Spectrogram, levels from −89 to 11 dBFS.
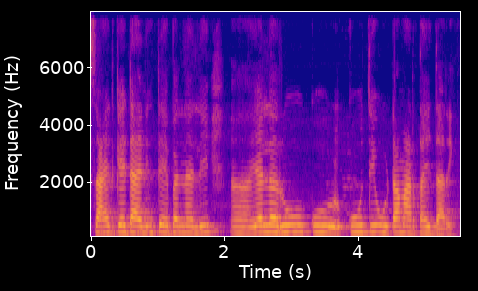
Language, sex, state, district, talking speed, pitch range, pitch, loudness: Kannada, female, Karnataka, Bidar, 120 wpm, 235-255 Hz, 245 Hz, -17 LUFS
